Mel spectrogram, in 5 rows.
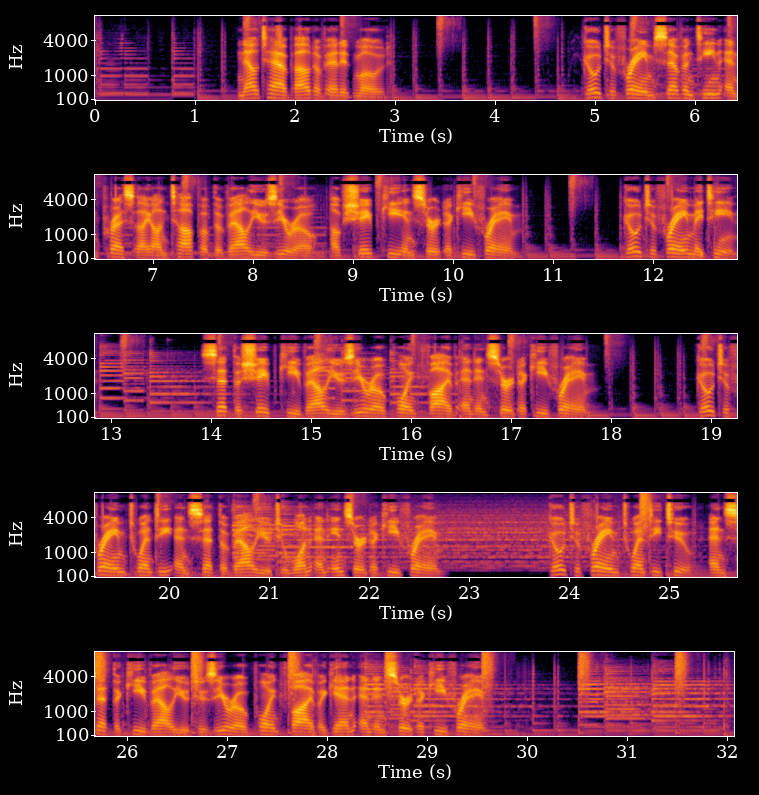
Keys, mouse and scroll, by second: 3.0 Tab, 3.4 scroll down 6, 10.1 i, 12.1 click, 14.6 click, 18.3 i, 19.3 click, 21.3 click, 22.6 i, 23.9 click, 26.6 click, 31.6 i.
